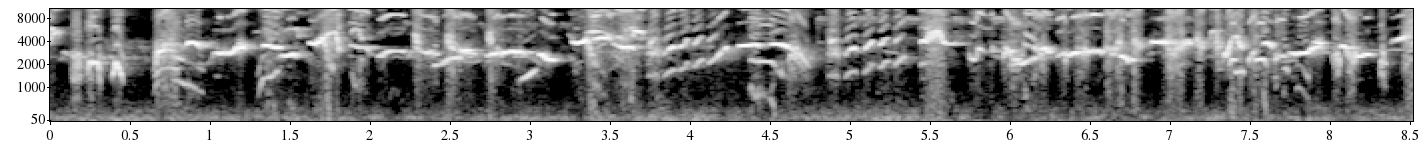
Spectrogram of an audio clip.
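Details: Konslet-style song of an oriental magpie-robin showing its full material: rapid overlapping whistles that swoop up and down, interspersed with harsh clicks and rasping bursts, loud and continuous.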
